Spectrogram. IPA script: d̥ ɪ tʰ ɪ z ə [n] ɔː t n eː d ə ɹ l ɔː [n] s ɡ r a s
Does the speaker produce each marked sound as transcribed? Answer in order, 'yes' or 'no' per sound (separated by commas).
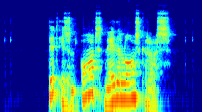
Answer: yes, yes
